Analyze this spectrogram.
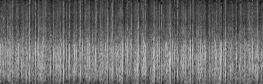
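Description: A crowd applauding, many hands clapping steadily together.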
